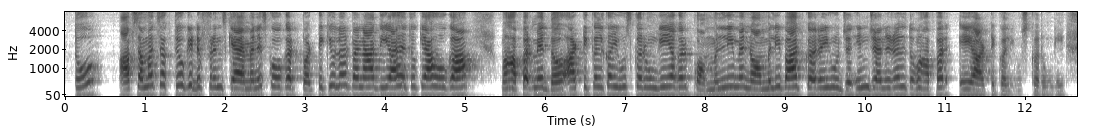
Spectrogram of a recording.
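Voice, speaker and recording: A woman teaching an exam-prep English grammar lesson, explaining step by step and often checking with "ठीक है", slowing down on English examples. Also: sits high, fairly bright tone. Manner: mixes Hindi with English phrases, slows down on English examples.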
